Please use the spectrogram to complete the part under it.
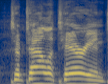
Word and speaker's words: totalitarian: We see NFL owners do what I like to call the totalian tiptoe, which I don't even know if I said that right. But what I mean to say is totalitarian tiptoe.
